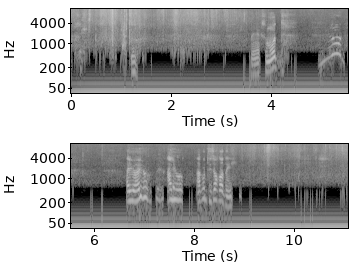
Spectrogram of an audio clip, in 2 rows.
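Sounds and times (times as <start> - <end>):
footsteps through undergrowth: 0.0 - 3.7, 8.8 - 11.0.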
